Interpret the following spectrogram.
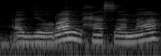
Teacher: Harus jelas. Ajran hasana, fat-hatain bertemu ha, sehingga menjadi izhar. Hasanan, izharnya adalah izhar halqi.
